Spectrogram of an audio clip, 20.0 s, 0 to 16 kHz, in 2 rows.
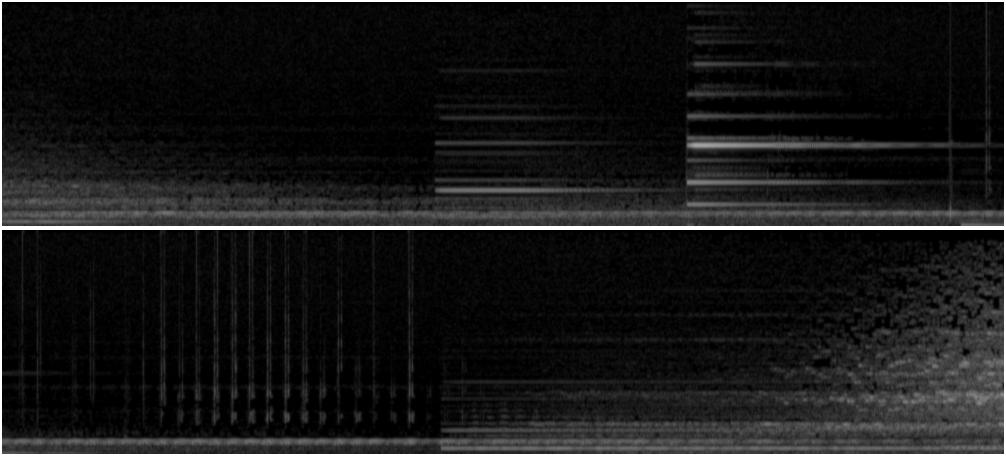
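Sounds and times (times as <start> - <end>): synthesizer drone: 14.4 - 20.0.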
